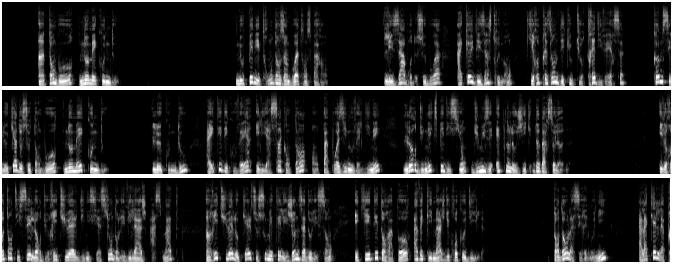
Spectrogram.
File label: audioguia french; delamusica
